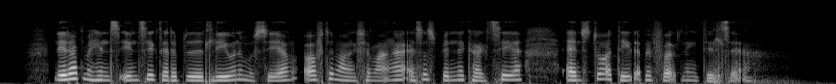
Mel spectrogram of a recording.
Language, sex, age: Danish, female, 18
